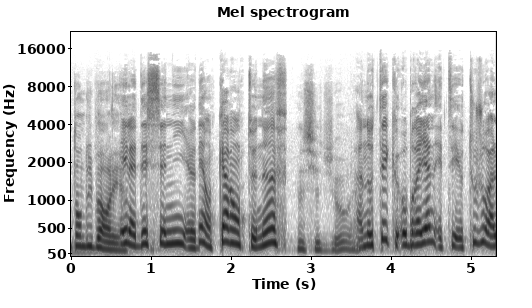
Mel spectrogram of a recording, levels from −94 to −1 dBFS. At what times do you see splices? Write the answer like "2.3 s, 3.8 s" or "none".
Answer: 1.6 s, 2.7 s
